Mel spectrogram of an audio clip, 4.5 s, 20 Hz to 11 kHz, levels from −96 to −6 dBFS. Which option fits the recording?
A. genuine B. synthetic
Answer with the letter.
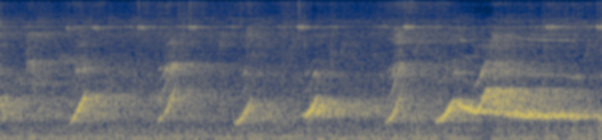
B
